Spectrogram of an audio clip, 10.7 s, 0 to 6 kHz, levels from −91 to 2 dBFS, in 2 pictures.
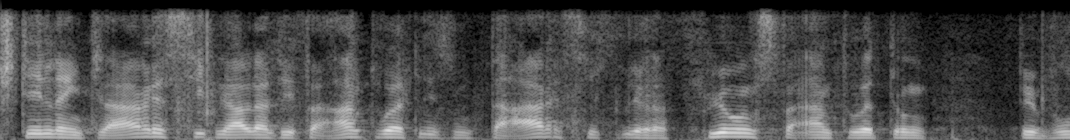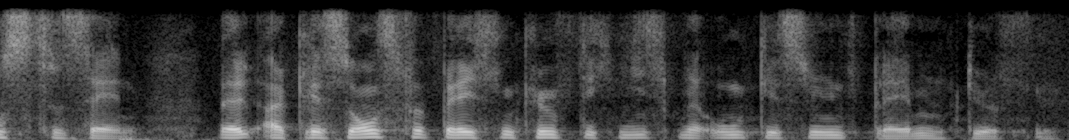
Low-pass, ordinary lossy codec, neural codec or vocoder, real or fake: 5.4 kHz; none; codec, 16 kHz, 2 kbps, FunCodec, trained on Chinese and English, 25 frames a second; fake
